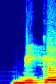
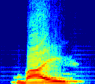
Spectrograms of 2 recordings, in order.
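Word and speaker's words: bike: जब भी इ आए वर्ड के लास्ट में जब भी इ आए तो हम इ को साइलेंट करते हैं यानी उसको नहीं प्रोनाउंस कर लिया जाता है जैसे इसे बिके नहीं इसे लाइके नहीं इसे नमे नहीं इसे चेंज नहीं इसे गमे नहीं क्या पढ़ेंगे इसे बाइक लाइक name change game इस तरीके से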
